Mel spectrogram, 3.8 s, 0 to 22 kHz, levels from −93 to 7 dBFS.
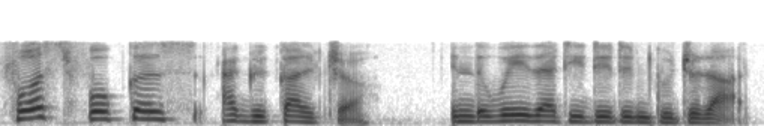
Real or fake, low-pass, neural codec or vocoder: real; 5.4 kHz; none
